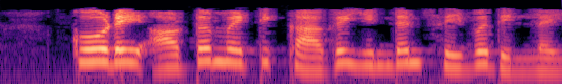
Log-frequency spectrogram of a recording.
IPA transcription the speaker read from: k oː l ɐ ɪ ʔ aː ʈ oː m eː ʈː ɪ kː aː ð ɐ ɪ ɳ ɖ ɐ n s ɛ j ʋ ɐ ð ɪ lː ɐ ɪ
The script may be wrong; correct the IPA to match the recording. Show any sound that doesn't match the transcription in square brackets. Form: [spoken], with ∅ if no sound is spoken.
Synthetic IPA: k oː [ɽ] ɐ ɪ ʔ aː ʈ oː m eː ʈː ɪ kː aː [ɣ] ɐ ɪ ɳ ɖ ɐ n s ɛ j ʋ ɐ ð ɪ lː ɐ ɪ

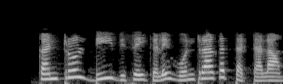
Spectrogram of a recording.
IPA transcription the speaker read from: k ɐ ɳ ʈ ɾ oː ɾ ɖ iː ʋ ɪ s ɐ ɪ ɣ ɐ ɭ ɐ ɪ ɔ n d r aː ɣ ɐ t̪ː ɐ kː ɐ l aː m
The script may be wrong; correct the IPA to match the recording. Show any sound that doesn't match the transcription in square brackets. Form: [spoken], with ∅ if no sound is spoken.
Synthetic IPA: k ɐ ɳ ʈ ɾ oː [l] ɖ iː ʋ ɪ s ɐ ɪ ɣ ɐ ɭ ɐ ɪ ɔ n d r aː ɣ ɐ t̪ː ɐ [ʈː] ɐ l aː m

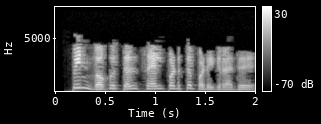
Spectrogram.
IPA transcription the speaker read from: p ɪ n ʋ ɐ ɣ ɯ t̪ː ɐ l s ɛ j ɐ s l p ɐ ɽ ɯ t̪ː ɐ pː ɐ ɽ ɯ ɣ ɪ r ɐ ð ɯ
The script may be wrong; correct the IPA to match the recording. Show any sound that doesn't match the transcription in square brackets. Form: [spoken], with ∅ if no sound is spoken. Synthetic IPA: p ɪ n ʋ ɐ ɣ ɯ t̪ː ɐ l s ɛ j ɐ [∅] l p ɐ ɽ ɯ t̪ː ɐ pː ɐ ɽ ɯ ɣ ɪ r ɐ ð ɯ

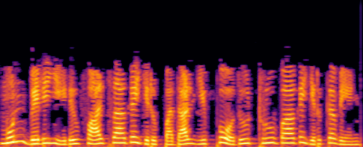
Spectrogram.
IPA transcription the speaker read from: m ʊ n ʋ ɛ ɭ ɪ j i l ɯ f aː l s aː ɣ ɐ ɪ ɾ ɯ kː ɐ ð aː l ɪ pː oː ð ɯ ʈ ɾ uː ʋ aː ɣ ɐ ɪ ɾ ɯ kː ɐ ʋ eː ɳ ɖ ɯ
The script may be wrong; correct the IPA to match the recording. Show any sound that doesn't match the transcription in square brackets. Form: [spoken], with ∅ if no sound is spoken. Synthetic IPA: m ʊ n ʋ ɛ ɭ ɪ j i [ɽ] ɯ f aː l s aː ɣ ɐ ɪ ɾ ɯ [pː] ɐ ð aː l ɪ pː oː ð ɯ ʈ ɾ uː ʋ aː ɣ ɐ ɪ ɾ ɯ kː ɐ ʋ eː ɳ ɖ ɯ

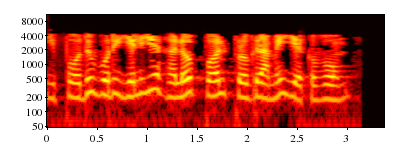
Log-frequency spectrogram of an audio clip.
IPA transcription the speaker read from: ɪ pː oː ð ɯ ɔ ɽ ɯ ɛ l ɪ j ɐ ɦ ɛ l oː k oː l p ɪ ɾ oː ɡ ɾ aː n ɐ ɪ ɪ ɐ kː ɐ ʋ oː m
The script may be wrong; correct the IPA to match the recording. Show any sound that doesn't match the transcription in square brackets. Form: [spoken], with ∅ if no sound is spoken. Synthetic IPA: ɪ pː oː ð ɯ ɔ [ɾ] ɯ ɛ l ɪ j ɐ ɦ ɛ l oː [p] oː l p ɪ ɾ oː ɡ ɾ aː [m] ɐ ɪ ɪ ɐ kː ɐ ʋ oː m

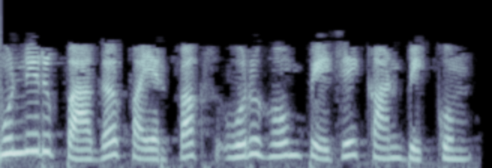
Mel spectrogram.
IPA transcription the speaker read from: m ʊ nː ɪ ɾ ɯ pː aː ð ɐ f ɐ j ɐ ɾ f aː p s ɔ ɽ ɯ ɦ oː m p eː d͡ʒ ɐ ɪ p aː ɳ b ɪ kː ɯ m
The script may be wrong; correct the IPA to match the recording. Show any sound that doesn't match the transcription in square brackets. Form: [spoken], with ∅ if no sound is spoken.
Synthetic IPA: m ʊ nː ɪ ɾ ɯ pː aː [ɣ] ɐ f ɐ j ɐ ɾ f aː [k] s ɔ [ɾ] ɯ ɦ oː m p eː d͡ʒ ɐ ɪ [k] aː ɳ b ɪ kː ɯ m

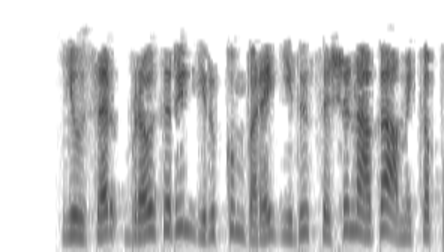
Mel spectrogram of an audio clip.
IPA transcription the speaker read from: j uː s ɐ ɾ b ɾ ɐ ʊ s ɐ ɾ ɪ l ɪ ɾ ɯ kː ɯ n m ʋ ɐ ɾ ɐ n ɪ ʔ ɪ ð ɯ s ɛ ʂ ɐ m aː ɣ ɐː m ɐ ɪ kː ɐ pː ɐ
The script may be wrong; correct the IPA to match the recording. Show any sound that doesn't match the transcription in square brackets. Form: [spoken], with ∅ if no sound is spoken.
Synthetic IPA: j uː s ɐ ɾ b ɾ ɐ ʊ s ɐ ɾ ɪ l ɪ ɾ ɯ kː ɯ [∅] m ʋ ɐ ɾ ɐ [∅] ɪ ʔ ɪ ð ɯ s ɛ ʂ ɐ [n] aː ɣ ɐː m ɐ ɪ kː ɐ pː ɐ

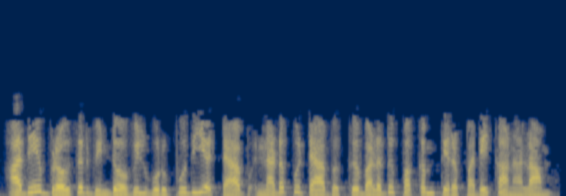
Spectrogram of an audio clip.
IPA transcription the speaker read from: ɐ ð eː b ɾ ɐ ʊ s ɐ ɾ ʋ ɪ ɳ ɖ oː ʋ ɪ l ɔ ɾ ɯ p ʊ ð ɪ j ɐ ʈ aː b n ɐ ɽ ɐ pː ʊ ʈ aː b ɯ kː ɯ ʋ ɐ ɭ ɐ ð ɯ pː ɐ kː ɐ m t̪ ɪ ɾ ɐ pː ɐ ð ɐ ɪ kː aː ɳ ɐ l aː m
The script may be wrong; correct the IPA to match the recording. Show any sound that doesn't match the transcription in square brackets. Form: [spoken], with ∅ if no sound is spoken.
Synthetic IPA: ɐ ð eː b ɾ ɐ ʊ s ɐ ɾ ʋ ɪ ɳ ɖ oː ʋ ɪ l ɔ ɾ ɯ p ʊ ð ɪ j ɐ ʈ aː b n ɐ ɽ ɐ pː [ɯ] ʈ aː b ɯ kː ɯ ʋ ɐ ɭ ɐ ð ɯ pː ɐ kː ɐ m t̪ ɪ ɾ ɐ pː ɐ ð ɐ ɪ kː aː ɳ ɐ l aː m

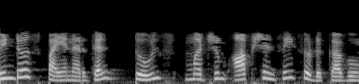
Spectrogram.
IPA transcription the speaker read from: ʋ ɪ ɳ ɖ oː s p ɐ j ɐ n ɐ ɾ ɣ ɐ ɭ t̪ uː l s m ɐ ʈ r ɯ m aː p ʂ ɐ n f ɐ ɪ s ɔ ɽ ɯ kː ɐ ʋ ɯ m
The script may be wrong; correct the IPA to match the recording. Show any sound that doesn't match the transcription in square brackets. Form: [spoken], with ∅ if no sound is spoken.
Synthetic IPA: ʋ ɪ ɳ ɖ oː s p ɐ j ɐ n ɐ ɾ ɣ ɐ ɭ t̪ uː l s m ɐ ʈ r ɯ m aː p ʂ ɐ n [s] ɐ ɪ s ɔ ɽ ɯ kː ɐ ʋ ɯ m

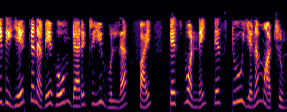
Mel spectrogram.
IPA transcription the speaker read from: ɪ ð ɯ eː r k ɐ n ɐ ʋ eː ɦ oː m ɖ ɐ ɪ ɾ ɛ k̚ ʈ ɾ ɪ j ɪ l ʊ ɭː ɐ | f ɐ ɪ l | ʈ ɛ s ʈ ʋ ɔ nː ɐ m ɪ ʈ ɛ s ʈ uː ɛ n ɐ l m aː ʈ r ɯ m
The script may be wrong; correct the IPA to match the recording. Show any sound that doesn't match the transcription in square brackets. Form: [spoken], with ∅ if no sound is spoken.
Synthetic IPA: ɪ ð ɯ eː r k ɐ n ɐ ʋ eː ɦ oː m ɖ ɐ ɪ ɾ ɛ k̚ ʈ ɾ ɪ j ɪ l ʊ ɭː ɐ | f ɐ ɪ l | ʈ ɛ s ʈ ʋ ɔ nː ɐ [∅] ɪ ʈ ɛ s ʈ uː ɛ n ɐ [∅] m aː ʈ r ɯ m

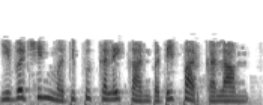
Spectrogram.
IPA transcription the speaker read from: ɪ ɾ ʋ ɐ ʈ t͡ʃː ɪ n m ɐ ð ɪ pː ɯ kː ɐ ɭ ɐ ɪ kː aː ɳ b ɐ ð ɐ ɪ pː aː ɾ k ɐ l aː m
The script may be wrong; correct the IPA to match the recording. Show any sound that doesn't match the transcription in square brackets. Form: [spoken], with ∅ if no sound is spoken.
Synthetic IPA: ɪ [∅] ʋ ɐ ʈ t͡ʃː ɪ n m ɐ ð ɪ pː ɯ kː ɐ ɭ ɐ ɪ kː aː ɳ b ɐ ð ɐ ɪ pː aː ɾ k ɐ l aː m

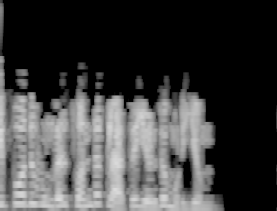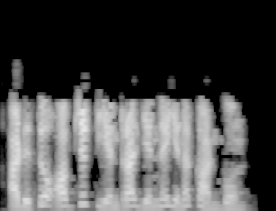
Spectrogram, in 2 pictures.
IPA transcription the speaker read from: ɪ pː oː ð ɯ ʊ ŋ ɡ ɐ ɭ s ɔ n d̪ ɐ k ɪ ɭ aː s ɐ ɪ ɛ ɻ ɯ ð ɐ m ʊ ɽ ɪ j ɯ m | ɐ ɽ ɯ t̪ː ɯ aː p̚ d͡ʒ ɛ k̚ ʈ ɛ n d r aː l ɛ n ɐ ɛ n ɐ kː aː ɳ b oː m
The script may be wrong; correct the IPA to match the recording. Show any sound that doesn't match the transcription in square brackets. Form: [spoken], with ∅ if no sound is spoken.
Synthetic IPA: ɪ pː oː ð ɯ ʊ ŋ ɡ ɐ ɭ s ɔ n d̪ ɐ k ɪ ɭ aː s ɐ ɪ ɛ ɻ ɯ ð ɐ m ʊ ɽ ɪ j ɯ m | ɐ ɽ ɯ t̪ː ɯ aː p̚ d͡ʒ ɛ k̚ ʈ ɛ n d r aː l ɛ [nː] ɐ ɛ n ɐ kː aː ɳ b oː m

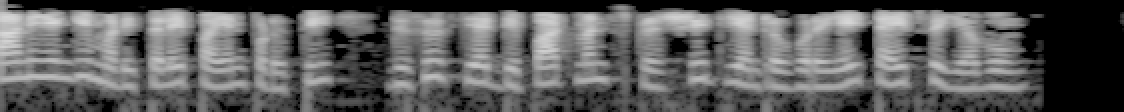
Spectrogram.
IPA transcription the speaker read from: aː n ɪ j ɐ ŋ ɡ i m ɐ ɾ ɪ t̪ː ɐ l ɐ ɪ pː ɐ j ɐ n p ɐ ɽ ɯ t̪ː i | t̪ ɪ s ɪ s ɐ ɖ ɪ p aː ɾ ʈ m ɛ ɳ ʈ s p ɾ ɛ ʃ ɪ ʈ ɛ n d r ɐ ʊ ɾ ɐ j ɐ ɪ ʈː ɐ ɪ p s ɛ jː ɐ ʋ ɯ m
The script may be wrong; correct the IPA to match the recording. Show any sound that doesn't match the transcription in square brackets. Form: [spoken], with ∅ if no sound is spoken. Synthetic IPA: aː n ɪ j ɐ ŋ ɡ i m ɐ [ɽ] ɪ t̪ː ɐ l ɐ ɪ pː ɐ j ɐ n p ɐ ɽ ɯ t̪ː i | [d̪] ɪ s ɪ s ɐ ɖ ɪ p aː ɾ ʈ m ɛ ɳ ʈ s p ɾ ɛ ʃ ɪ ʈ ɛ n d r ɐ ʊ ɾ ɐ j ɐ ɪ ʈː ɐ ɪ p s ɛ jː ɐ ʋ ɯ m

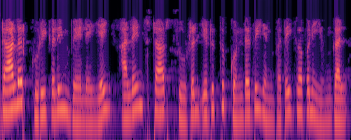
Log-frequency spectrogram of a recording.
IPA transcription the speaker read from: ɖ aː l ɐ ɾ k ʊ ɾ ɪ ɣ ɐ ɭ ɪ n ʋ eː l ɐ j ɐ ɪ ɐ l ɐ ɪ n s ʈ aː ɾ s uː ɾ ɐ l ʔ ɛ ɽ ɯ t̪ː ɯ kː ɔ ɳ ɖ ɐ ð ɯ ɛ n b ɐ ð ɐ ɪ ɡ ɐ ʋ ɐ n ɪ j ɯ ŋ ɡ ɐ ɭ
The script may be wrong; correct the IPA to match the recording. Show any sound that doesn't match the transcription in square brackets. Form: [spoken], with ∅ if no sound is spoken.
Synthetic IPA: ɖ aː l ɐ ɾ k ʊ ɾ ɪ ɣ ɐ ɭ ɪ n ʋ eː l ɐ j ɐ ɪ ɐ l ɐ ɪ n s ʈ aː ɾ s uː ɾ ɐ l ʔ ɛ ɽ ɯ t̪ː ɯ kː ɔ ɳ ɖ ɐ ð ɯ ɛ n b ɐ ð ɐ ɪ ɡ ɐ ʋ ɐ n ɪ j ɯ ŋ ɡ ɐ ɭ

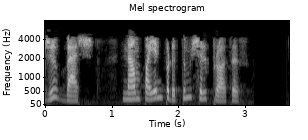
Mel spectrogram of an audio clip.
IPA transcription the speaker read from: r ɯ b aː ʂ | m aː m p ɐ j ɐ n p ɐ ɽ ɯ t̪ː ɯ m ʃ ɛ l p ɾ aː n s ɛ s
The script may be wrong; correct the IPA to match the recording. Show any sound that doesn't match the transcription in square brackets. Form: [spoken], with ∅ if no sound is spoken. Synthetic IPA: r ɯ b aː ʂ | [n] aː m p ɐ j ɐ n p ɐ ɽ ɯ t̪ː ɯ m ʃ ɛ l p ɾ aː [∅] s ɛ s

